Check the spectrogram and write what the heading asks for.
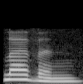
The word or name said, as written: levin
